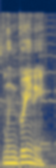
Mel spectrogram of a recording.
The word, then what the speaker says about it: Linguini: what I'm gonna say it's linguini that's how it's actually said you people up you say it wrong just sebab how are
